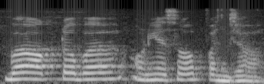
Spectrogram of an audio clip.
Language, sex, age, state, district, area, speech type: Sindhi, female, 45-60, Maharashtra, Thane, urban, spontaneous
